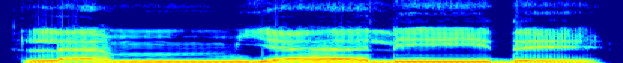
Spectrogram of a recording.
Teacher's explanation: লাম দাল জেরে লিদে, লাম ইয়ালিদে। দাল কলকলার হরফ নিচের দিকে ধাবিত করে ধাক্কা দিয়ে উচ্চারণ করতে হবে।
